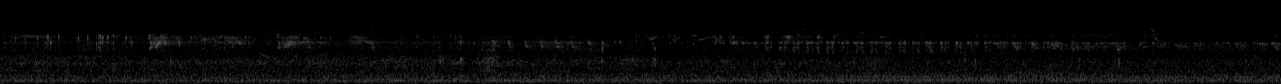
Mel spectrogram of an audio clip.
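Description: Faint outdoor ambience of insects chirring, with a steadier pulsing chirr settling in about halfway through.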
